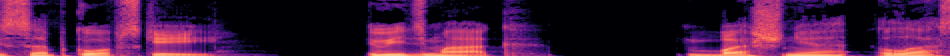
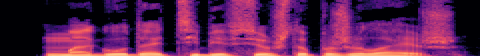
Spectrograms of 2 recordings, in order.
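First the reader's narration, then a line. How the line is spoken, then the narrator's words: Plain. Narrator (Russian): сказала волшебница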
